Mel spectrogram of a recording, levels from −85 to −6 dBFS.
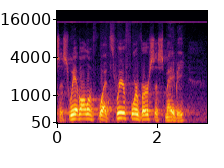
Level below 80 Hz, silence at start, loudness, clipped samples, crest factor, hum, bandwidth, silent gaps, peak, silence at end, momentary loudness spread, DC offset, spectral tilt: -50 dBFS; 0 s; -14 LUFS; under 0.1%; 12 dB; none; 15 kHz; none; -2 dBFS; 0.45 s; 8 LU; under 0.1%; -7 dB/octave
